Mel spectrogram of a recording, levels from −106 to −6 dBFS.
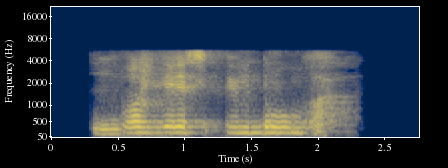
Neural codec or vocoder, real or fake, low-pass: codec, 16 kHz in and 24 kHz out, 0.6 kbps, FireRedTTS-2 codec; fake; 5.4 kHz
